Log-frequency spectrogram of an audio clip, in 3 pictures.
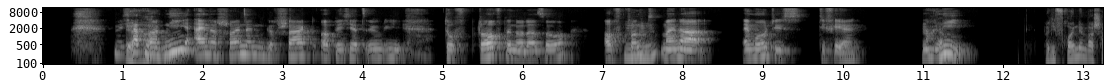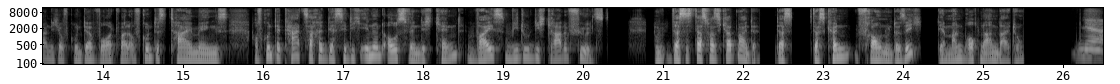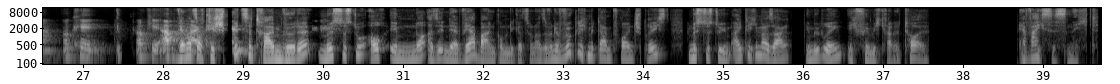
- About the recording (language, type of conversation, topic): German, podcast, Wie gehst du mit Missverständnissen um?
- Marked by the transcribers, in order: other background noise; chuckle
